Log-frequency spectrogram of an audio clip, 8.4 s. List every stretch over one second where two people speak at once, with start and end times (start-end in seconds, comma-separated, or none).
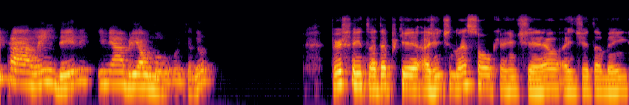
none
